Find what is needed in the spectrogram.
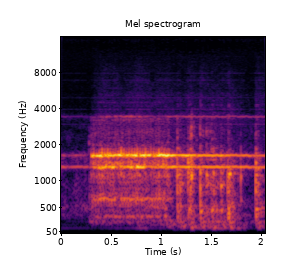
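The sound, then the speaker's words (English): A telephone rings with a single steady, buzzing bell tone that starts abruptly and holds for nearly two seconds, fairly loud and alone. “Then the phone rang.”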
